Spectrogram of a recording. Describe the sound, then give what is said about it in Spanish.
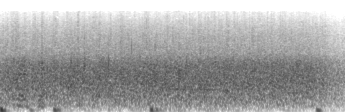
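Steady, dense applause crackles continuously for a few seconds, a hissy, sizzling texture much like bacon frying, holding a fairly even loudness before easing slightly at the end. “No, están aplaudiendo. Ah, esos son los aplausos.”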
